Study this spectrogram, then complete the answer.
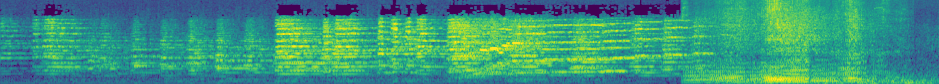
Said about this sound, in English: Today, the crater field is a playground for motorbikes and ATVs. They kick up clouds of cinders as they cruise in and out of the craters.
